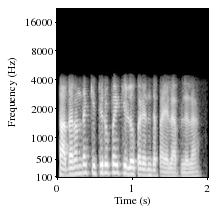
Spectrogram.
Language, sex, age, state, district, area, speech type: Marathi, male, 30-45, Maharashtra, Kolhapur, urban, conversation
